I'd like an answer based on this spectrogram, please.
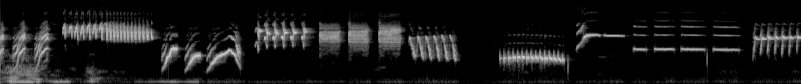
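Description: Javan pied starling (jalak suren) singing a fast, varied song of sliding chatter notes, buzzy phrases and pulsed trills. After a short pause about halfway through come clear whistled notes, one of them held for about a second.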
